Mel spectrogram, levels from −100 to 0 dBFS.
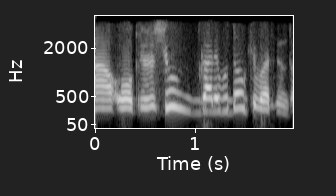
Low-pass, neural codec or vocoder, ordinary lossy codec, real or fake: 3.6 kHz; none; MP3, 32 kbps; real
